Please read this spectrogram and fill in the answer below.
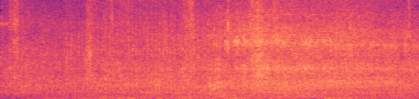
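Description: A car driving past close by: low engine hum and tyre noise, swelling a little toward the middle.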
